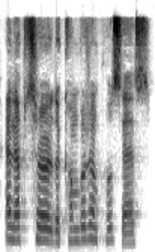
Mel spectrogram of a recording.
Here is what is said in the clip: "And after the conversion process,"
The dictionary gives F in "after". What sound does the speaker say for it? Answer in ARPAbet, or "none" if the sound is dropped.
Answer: P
